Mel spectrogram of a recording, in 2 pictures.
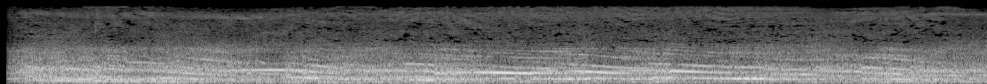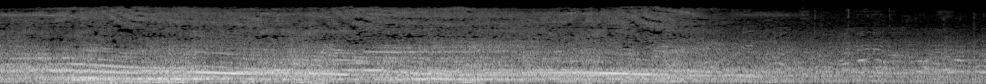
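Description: Formula 1 cars' turbocharged V6 engines at high revs, several running at once on the circuit, their notes falling in pitch one after another as they go by or brake.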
